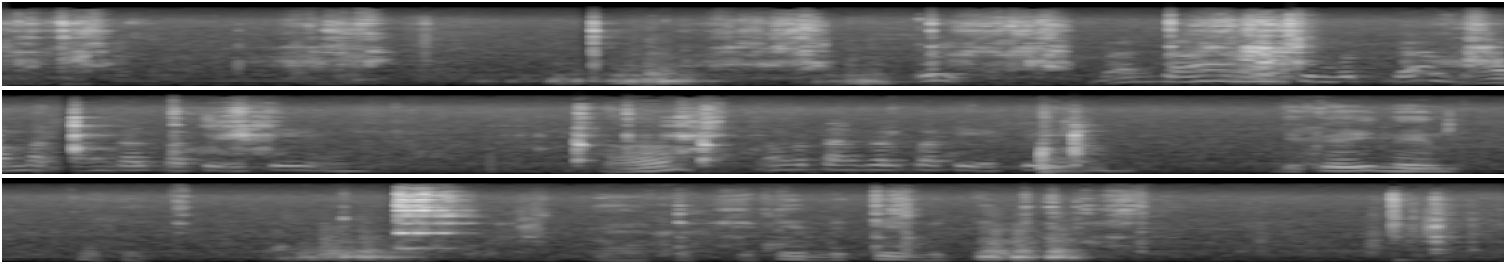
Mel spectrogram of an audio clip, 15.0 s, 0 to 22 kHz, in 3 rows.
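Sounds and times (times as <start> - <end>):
metal spoon scraping a pan: 0.0 - 6.1, 6.8 - 8.7, 10.6 - 13.9.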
